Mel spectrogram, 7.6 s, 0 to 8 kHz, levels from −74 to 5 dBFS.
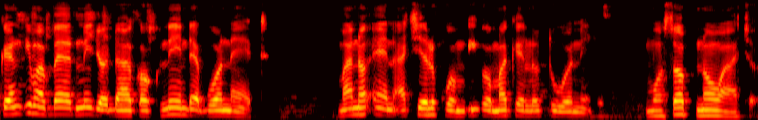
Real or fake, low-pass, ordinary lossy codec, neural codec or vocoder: fake; 7.2 kHz; none; codec, 16 kHz, 4 kbps, X-Codec, HuBERT features, trained on balanced general audio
